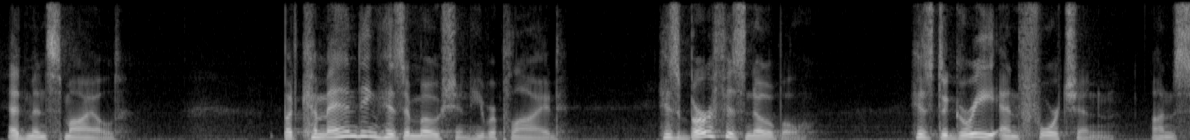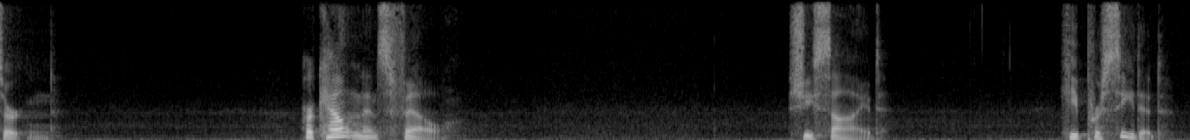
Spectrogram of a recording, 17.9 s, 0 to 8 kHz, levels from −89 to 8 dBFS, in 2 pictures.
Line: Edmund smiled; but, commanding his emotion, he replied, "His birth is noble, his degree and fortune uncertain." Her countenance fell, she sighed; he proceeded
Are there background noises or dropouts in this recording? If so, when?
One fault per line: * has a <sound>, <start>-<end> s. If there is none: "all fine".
all fine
